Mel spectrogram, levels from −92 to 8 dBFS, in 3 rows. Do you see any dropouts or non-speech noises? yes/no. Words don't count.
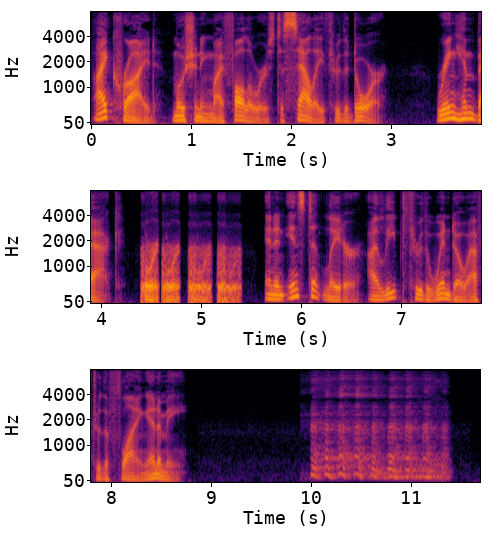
yes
